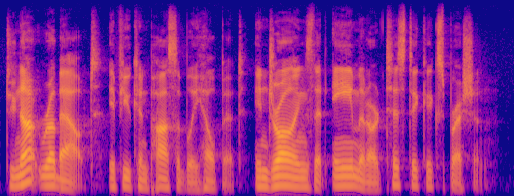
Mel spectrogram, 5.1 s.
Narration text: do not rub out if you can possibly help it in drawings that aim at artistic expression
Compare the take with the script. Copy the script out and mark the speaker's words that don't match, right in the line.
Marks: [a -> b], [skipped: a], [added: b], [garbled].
do not rub out if you can possibly help it in drawings that aim at artistic expression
